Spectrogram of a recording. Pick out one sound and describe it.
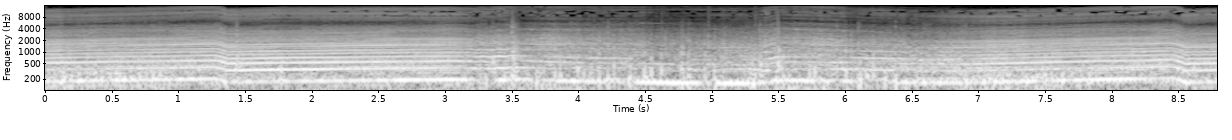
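A racing car engine whines loudly, rising in pitch and dropping sharply at each gear shift.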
